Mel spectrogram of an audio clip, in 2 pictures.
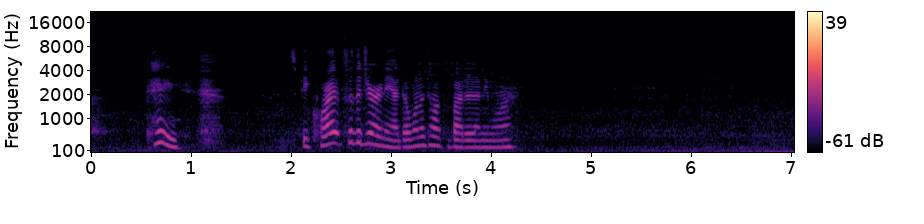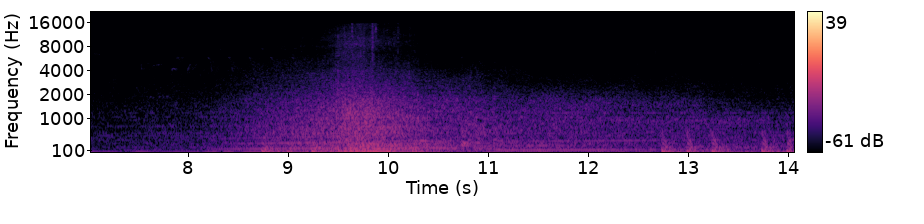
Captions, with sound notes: Okay, let's be quiet for the journey, I don't wanna talk about it anymore. (car engine revs)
